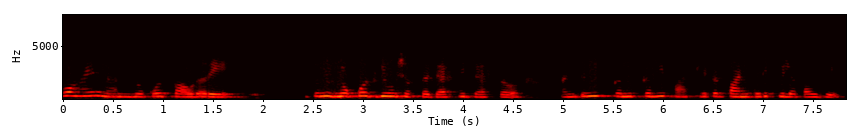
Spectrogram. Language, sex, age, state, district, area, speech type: Marathi, female, 18-30, Maharashtra, Ahmednagar, rural, conversation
